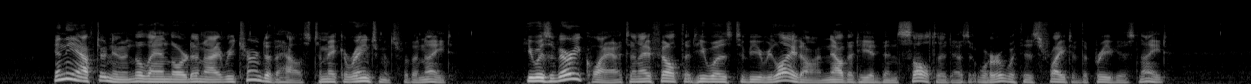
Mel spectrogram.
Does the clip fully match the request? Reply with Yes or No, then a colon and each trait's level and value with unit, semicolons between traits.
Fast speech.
Yes: fast, 220 wpm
